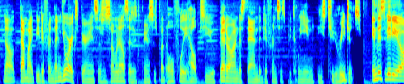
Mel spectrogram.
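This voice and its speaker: Man, low voice. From Finland. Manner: conversational, lively rises in pitch and loudness on key points. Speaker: YouTuber, entrepreneur. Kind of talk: casual explainer to camera.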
